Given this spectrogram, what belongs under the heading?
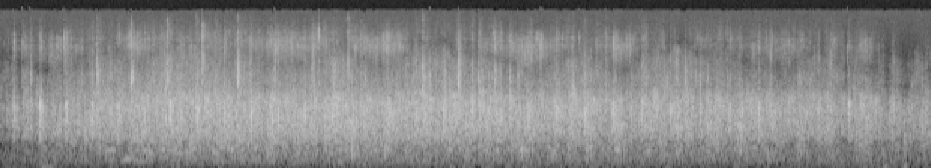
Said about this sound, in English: While I have downgraded these gentlemen here for a moment, I see they're clapping, and so that I'm also expressing their feelings.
